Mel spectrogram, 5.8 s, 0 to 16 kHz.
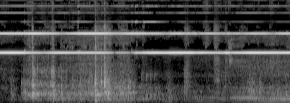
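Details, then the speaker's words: Amron 880VA inverter beeping steadily (high-pitched tone) with mains indicator blinking on switch-on; cause is the tripped rear AC-input MCB cutting mains input, and resetting the MCB stops the blinking and charging resumes. "तो यहाँ पे देख सकते हैं on करने पे हमारी beep आती है और बिलिंग जो है हमारी वो मेन बिलिंग कर रही है।"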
